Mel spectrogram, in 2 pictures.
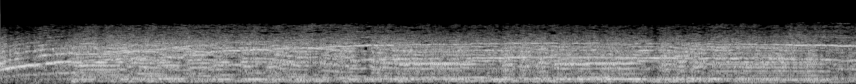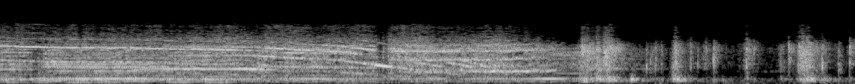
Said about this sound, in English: Red light, siren. Let's go.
